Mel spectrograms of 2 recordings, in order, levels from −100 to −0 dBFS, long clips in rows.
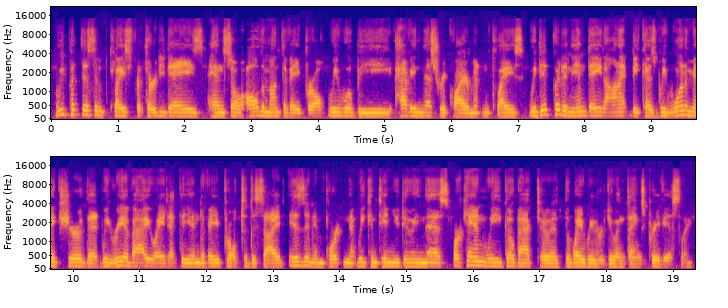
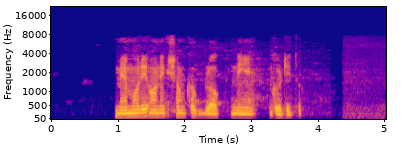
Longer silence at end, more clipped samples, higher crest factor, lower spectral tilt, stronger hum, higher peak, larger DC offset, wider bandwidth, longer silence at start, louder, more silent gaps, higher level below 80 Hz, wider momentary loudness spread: second, 0.05 s vs 1.3 s; neither; about the same, 14 dB vs 18 dB; second, -5 dB/octave vs -6.5 dB/octave; neither; about the same, -2 dBFS vs -2 dBFS; neither; first, 14 kHz vs 7.4 kHz; second, 0.05 s vs 0.95 s; about the same, -17 LUFS vs -18 LUFS; neither; first, -52 dBFS vs -62 dBFS; second, 3 LU vs 10 LU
